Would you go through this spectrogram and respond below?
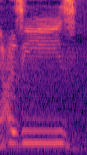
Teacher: اور زا کو ظاہر کر کے سخت پڑھیں گے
